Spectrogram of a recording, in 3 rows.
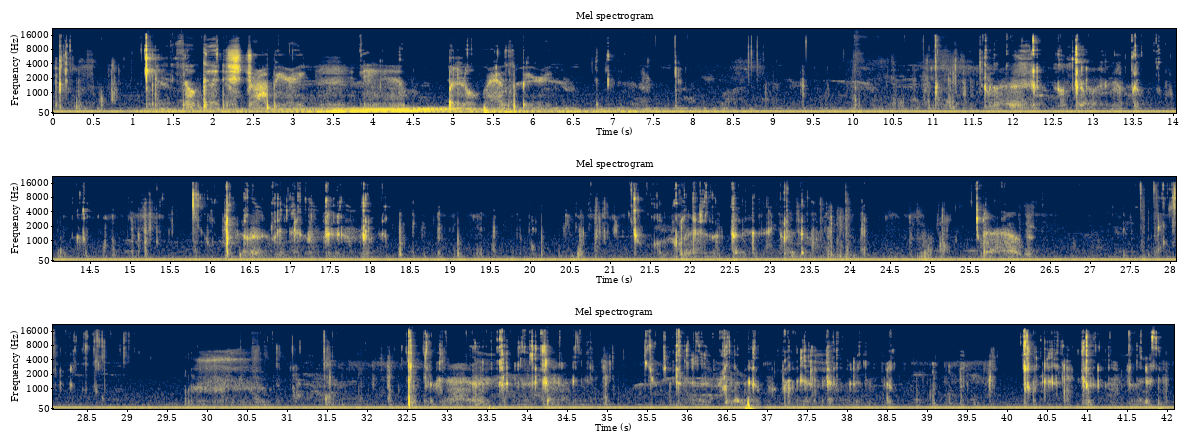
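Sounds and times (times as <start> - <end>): wet chewing: 0.0 - 1.6, 8.6 - 26.3, 29.9 - 42.0
low hum: 0.0 - 13.4
breathing: 3.2 - 3.8, 29.8 - 30.8, 31.7 - 33.6, 39.2 - 39.9.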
